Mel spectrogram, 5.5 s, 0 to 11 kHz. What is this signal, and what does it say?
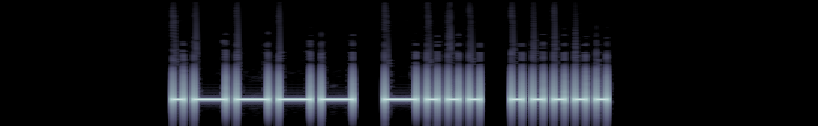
Morse code, heard as a keyed tone, about 17 wpm, 700 Hz. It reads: 1B5
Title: Three Challenging Letter-Number Combinations 17wpm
